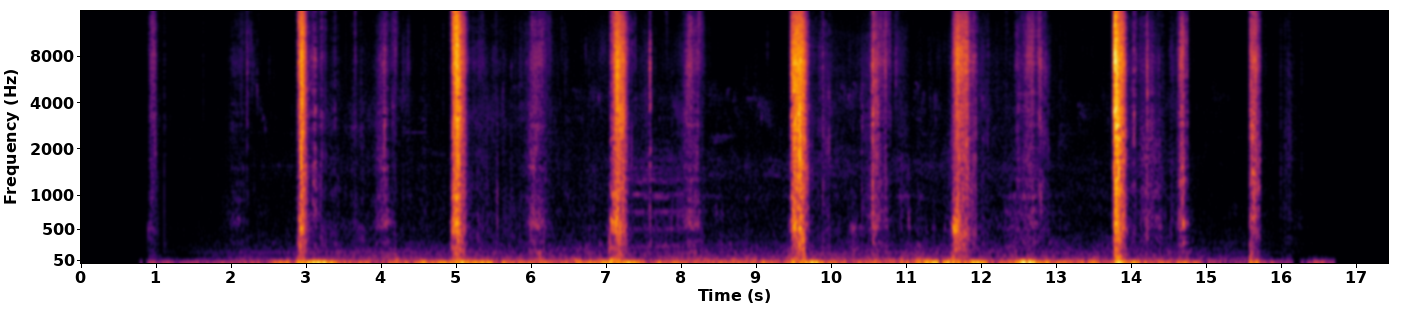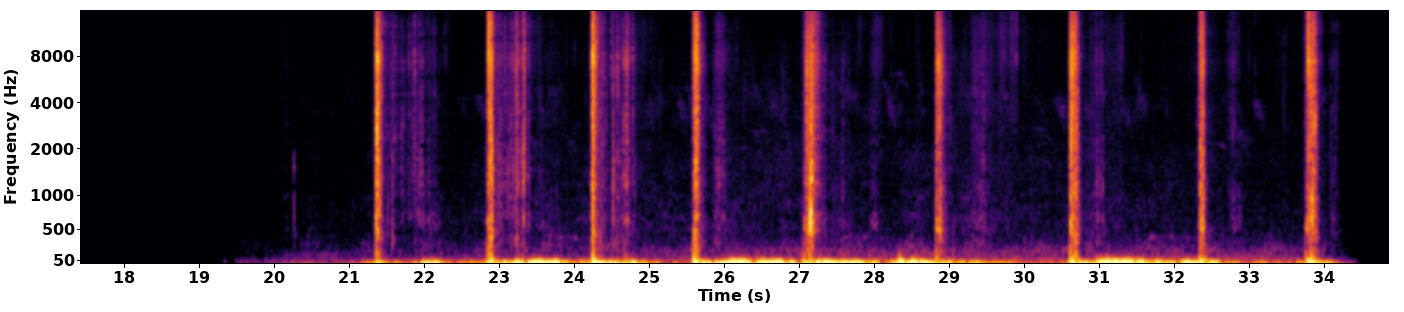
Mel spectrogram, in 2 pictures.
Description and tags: working with a shovel
shovel, panska, garden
